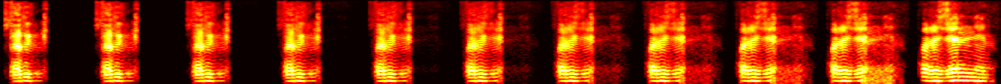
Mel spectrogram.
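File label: Proto-Indo-European pergh to Marathi ParZanya; eastern origins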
